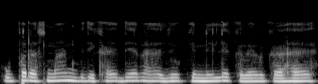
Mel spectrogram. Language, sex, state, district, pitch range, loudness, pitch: Hindi, male, Jharkhand, Palamu, 150-165 Hz, -15 LUFS, 155 Hz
